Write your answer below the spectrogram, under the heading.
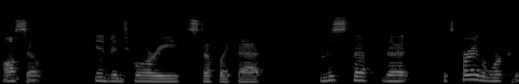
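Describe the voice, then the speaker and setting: A man talks at a moderate pace, somewhat breathy, with lively intonation and long, frequent pauses. The sound is dry and close, with no echo. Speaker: forklift operator and amateur theology writer. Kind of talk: casual monologue. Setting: at home. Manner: halting.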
